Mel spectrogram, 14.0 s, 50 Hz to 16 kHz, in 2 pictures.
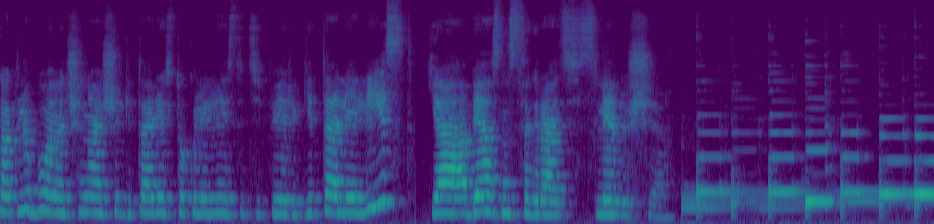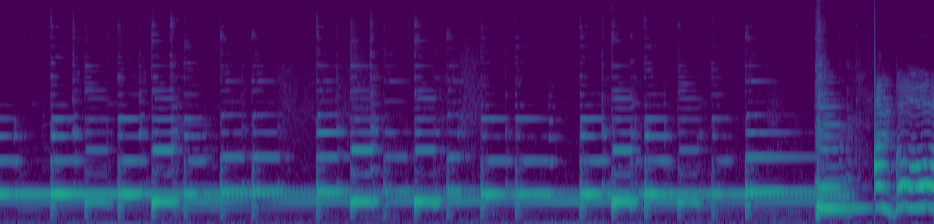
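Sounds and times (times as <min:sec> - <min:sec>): guitalele fingerpicked melody: 0:05.1 - 0:14.0.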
